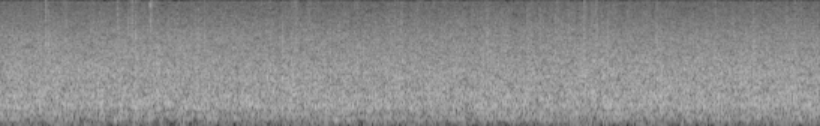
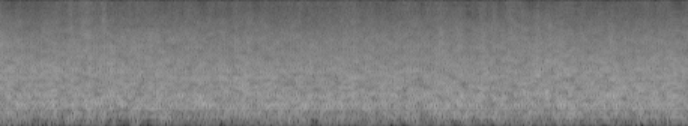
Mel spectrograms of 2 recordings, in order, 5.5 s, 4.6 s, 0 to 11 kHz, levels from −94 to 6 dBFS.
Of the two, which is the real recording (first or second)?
first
